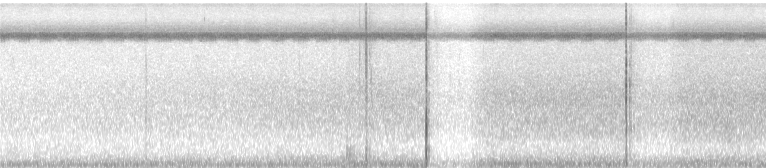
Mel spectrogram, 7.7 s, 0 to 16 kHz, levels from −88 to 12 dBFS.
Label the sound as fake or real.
real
